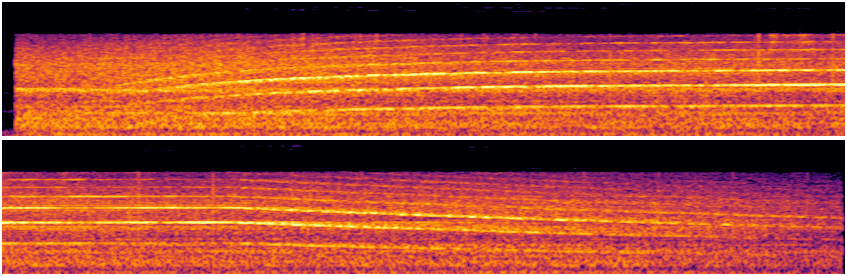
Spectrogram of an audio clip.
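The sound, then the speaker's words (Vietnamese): Air raid warning siren wailing across a mountain ravine, a loud sustained tone that climbs at the start, holds steady, then sags slightly in pitch and fades toward the end. “chợt nghe tiếng còi báo động máy bay tập kích ré lên khắp khe núi.”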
